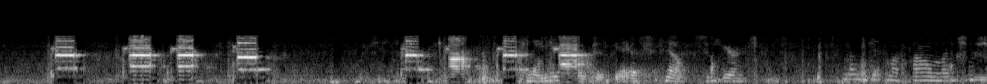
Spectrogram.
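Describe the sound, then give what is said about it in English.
Phone keypad tones beep as an access code is entered: four quick, evenly spaced presses, a short pause, then another cluster of tones, followed by a voice speaking over a phone line. “You can your access code followed by the pound or hash sign.”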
